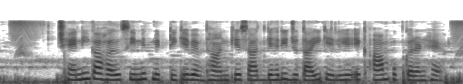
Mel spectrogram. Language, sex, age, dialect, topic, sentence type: Hindi, female, 25-30, Hindustani Malvi Khadi Boli, agriculture, statement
